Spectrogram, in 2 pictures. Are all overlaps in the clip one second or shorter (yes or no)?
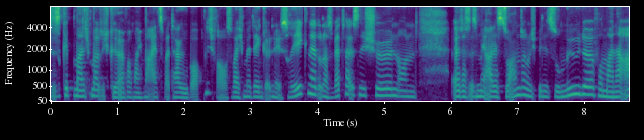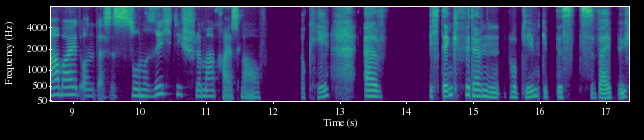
yes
